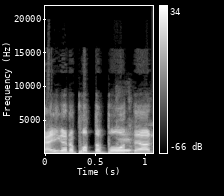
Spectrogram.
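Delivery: loud, high-pitched yelling. Retelling everyone watching a try on TV: imitating yelling at the TV. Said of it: "everyone's probably yelling at the T V".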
